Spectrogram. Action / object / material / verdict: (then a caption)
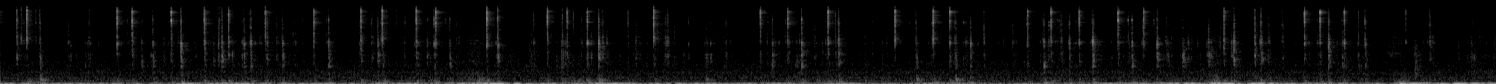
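tap / mechanical keyboard with round plastic keycaps / plastic / none. A full-size backlit pink mechanical keyboard with round plastic typewriter-style keycaps is typed on continuously with the fingertips. Rapid, dense, clicky keystrokes with bright, sharp tops and very short decay run steadily for fifteen seconds over a low rumble.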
